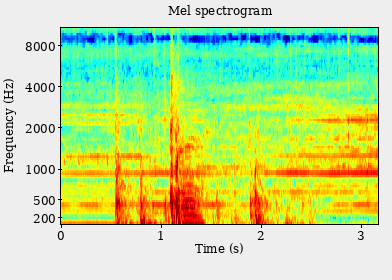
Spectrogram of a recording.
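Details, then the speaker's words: Chinese-made mini washing machine that would not run, motor fed about 4 V from a charger for testing: low hum with irregular clacks and rattles as the motor clatters instead of spinning smoothly; technician judges the motor winding burnt without opening it. "Motorimiz sistemlariga kelibdi. Ovozini eshitsangiz shaqillab yotibdi."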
